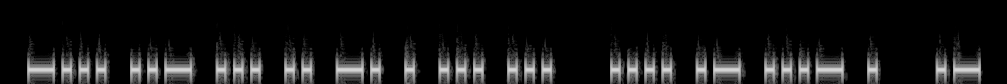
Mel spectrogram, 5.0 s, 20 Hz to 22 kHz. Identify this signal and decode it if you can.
Morse code, heard as a keyed tone, about 28 wpm, 700 Hz. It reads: BUSINESS HAVE A
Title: Sentences from Top 1600 Words 28wpm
